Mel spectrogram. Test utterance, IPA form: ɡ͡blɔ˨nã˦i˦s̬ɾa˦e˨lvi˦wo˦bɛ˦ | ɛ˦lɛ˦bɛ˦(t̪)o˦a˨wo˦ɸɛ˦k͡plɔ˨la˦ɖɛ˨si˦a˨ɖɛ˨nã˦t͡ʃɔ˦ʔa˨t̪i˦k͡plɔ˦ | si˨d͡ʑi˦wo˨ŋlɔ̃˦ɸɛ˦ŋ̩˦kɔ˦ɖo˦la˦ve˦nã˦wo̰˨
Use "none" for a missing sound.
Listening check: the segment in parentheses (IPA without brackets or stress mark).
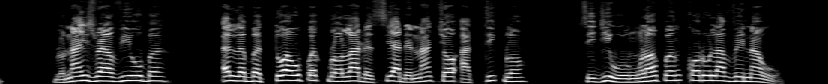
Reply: t̪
